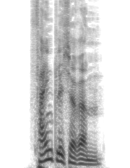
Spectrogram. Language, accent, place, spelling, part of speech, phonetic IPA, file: German, Germany, Berlin, feindlicherem, adjective, [ˈfaɪ̯ntlɪçəʁəm], De-feindlicherem.ogg
- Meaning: strong dative masculine/neuter singular comparative degree of feindlich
